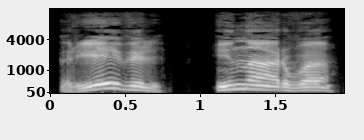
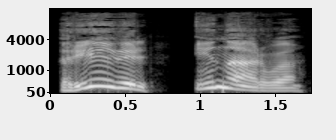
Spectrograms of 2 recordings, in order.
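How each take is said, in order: First: Louder, firm commanding repeat of the password; iron in the voice. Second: Higher, louder urgent call of the password. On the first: Nastya firmly ordering the boatman with the password, iron-voiced. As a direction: say it like an order, not a plea. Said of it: "В голосе Насти заиграли железные нотки". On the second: Girl urgently repeating the password to the boatman, calling out. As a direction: push the password out, anxious to be believed. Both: Acted.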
